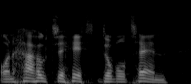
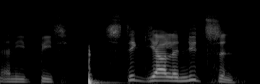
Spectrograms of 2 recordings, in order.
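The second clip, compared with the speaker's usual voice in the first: put-on Norwegian accent. Naming a player's opponent, saying the name in a Norwegian accent. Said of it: "I did that in my best Norwegian accent".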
